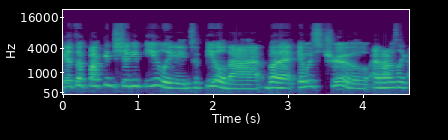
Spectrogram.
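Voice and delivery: ordinary talk, nothing marked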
